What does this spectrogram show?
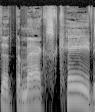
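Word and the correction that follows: Kade: Institute, and I looked up the pronunciation, and it said most Americans pronounce it Cade, but it's not. – That's correct. His name is pronounced Max Kada. – Kada, and that's the German. – That's the German pronunciation, and that's the pronunciation that most of us who are affiliated with entities that have that name go by.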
